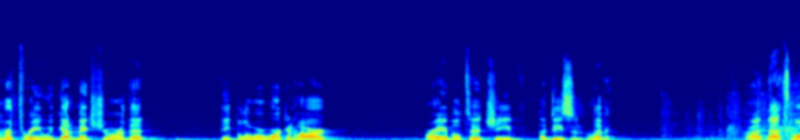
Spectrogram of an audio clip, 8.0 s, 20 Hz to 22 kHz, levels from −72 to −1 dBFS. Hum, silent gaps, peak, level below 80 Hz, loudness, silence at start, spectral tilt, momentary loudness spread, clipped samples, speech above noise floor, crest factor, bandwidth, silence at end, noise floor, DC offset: none; none; -8 dBFS; -54 dBFS; -26 LUFS; 0 s; -4.5 dB/octave; 17 LU; under 0.1%; 26 dB; 18 dB; 15.5 kHz; 0 s; -51 dBFS; under 0.1%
